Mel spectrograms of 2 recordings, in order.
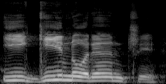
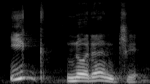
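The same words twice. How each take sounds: First: A short vowel is inserted between g and n. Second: The g and n are said together, no vowel.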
